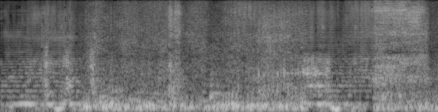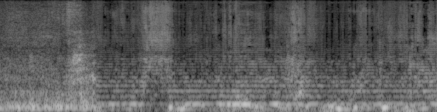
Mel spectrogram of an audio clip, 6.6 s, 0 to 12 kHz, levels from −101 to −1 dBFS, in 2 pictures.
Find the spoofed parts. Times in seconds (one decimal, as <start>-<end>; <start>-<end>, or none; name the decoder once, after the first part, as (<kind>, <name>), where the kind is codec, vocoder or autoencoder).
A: 0.0-0.6 (vocoder, BigVGAN v2); 2.3-2.8; 4.0-6.6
